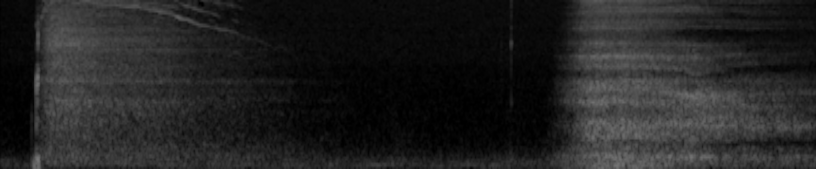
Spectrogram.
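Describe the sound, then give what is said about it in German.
A deep breath in and out during a guided meditation: a sharp-starting inhale that slowly fades, a quiet pause, then a longer, fuller breathy exhale, with no talk. “Und noch einen tiefen Atemzug und fühl ihn im Körper.”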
